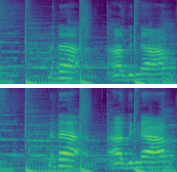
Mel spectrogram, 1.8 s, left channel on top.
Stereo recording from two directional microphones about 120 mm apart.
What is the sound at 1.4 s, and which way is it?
Speech, 20° right (ahead or behind).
